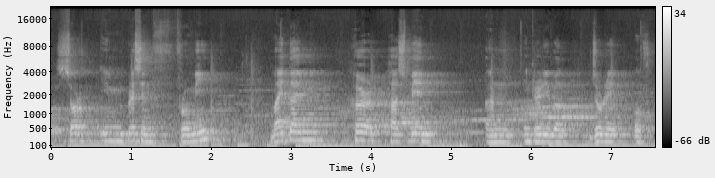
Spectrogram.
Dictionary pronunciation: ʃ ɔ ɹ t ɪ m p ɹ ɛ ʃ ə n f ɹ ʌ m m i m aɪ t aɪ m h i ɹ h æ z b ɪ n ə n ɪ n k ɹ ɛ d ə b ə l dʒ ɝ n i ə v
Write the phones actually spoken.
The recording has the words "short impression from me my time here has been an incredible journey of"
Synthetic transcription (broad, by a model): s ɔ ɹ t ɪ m p ɹ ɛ s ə n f ɹ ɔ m m i m aɪ t aɪ m h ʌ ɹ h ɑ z b ɪ n ə n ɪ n k ɹ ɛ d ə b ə l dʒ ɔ n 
